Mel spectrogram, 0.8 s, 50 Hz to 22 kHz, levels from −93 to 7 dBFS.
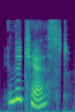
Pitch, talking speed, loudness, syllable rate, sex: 310 Hz, 235 wpm, -18 LUFS, 4.6 syllables/s, female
